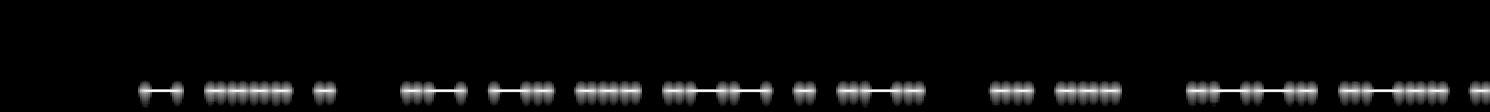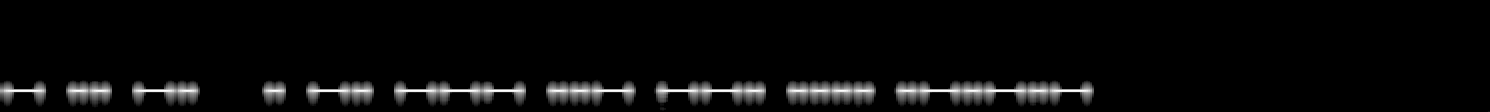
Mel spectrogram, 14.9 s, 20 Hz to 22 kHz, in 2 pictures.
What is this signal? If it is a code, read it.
Morse code, heard as a keyed tone, about 22 wpm, 700 Hz. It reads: THE ANSWER IS PLAIN ENOUGH.
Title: Sentences from Top 1000 Words - Review Part 2 - 22wpm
